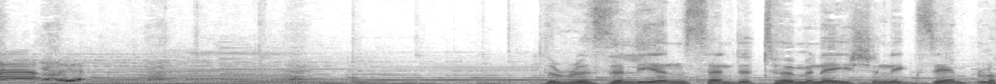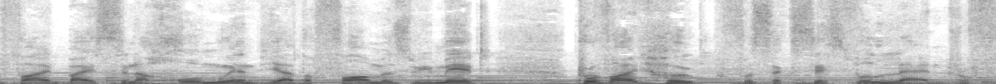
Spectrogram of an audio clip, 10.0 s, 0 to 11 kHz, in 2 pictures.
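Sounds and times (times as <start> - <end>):
dog barking on a farm: 0.0 - 1.6
speech: 2.7 - 9.9.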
